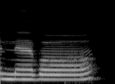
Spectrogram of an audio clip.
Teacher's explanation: İkinci hecanın saiti uzun tələffüz olunur. Nəva, görürsüz, A uzun tələffüz olunur.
